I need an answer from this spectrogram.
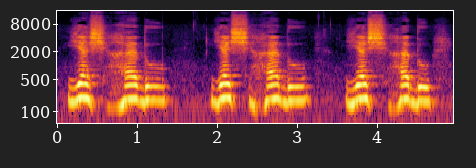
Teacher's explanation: اس میں جو تفشی ہے شاورنگ ساؤنڈ ہے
